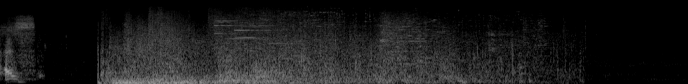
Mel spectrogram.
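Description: An explosion bursts with a loud roar and slowly rumbles away.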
